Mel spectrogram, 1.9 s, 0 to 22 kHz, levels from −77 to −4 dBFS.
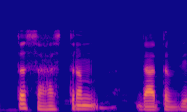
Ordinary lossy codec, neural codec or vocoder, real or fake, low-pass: none; none; real; 7.2 kHz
